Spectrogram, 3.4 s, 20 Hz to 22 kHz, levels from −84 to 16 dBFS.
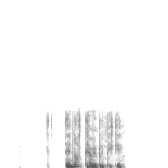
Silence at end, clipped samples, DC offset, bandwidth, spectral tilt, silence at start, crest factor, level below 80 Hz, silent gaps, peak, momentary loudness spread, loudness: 0.95 s; under 0.1%; under 0.1%; 7.8 kHz; -6.5 dB/octave; 1.3 s; 18 dB; -58 dBFS; none; -8 dBFS; 10 LU; -24 LUFS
